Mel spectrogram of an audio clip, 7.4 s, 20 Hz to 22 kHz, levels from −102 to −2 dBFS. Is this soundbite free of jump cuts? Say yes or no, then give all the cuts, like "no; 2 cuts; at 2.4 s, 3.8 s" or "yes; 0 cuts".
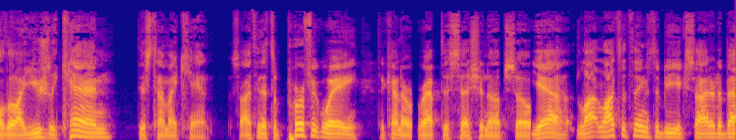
no; 3 cuts; at 3.7 s, 4.1 s, 5.3 s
